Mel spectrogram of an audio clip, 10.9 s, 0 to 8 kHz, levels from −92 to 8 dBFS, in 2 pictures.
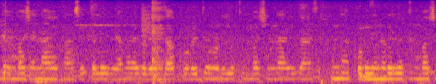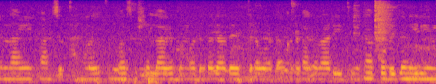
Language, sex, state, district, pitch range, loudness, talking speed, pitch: Kannada, female, Karnataka, Mysore, 190-195 Hz, -17 LUFS, 75 wpm, 195 Hz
